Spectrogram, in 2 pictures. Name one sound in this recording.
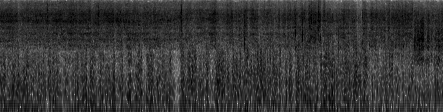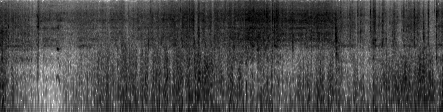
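Wind rushes loudly past a fast-moving bicycle.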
